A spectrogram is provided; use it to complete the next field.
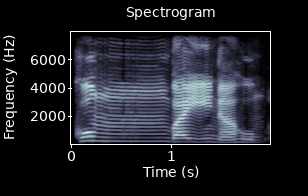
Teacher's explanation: kita kena sembunyikan mim tu dalam erti kata jangan rapatkan kedua-dua bibir. Bila kita rapat dia jadi mim sempurna kan? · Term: menyembunyikan mim ke dalam ba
